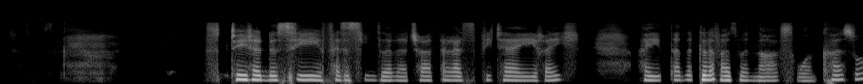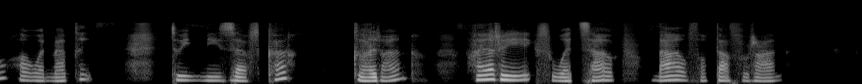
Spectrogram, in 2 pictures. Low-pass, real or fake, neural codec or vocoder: 7.2 kHz; fake; codec, 16 kHz, 0.5 kbps, FunCodec, trained on LibriTTS, 25 frames a second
